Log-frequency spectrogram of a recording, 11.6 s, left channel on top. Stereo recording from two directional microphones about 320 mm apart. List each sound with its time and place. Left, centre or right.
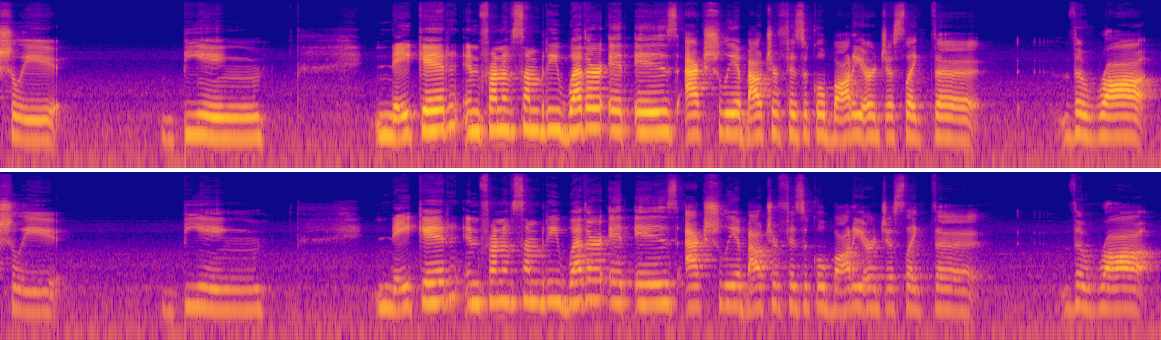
0.0 s speech: centre
1.8 s speech: centre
